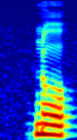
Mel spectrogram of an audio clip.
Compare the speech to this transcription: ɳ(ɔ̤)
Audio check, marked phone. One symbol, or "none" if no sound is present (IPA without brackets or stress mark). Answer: ɔ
